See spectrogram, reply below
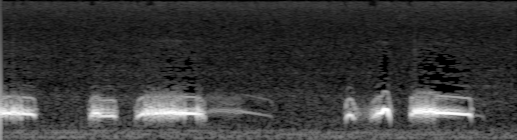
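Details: Decoy spotted dove cooing rapidly, 'thúc gù' style, to stir males to fight: a long coo with a soft descending tail note, then a phrase of two short notes and another long level coo.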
